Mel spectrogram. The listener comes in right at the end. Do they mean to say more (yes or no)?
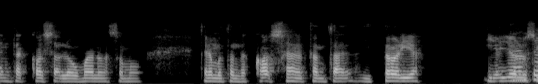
no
